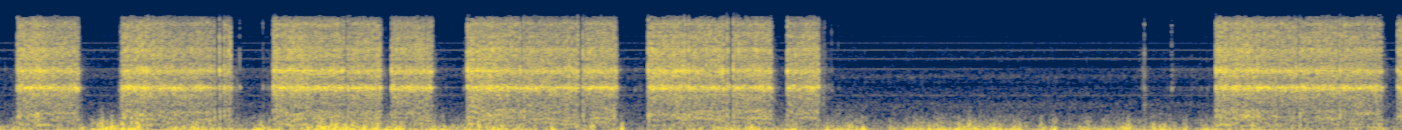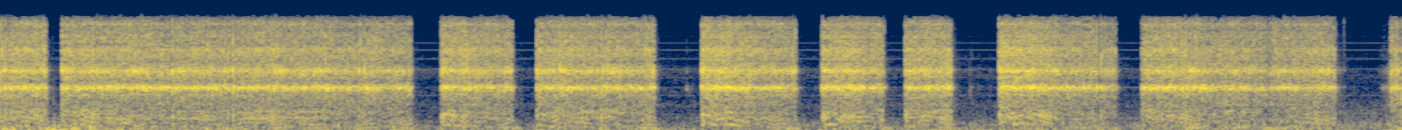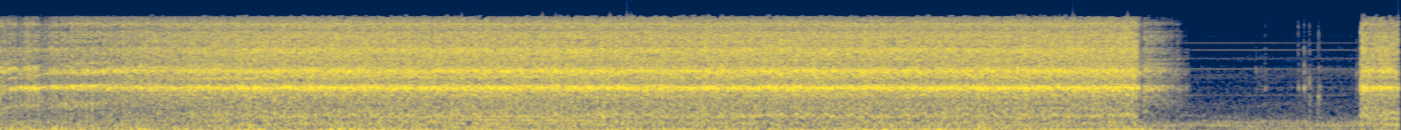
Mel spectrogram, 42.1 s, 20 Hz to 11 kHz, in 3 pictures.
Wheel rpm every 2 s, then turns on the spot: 20, 20, 20, 20, 0, 0, 20, 20, 20, 20, 20, 20, 20, 20, 150, 160, 160, 160, 160, 120, 10.
0-8 12-26 40-42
